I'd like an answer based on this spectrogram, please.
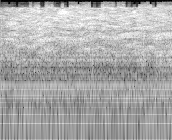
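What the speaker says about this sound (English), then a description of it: "we're gonna spray literally every speck of these because you do not want the donuts sticking" Cooking spray hissing onto a donut baking pan, one continuous close aerosol spray held steadily for over a second.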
